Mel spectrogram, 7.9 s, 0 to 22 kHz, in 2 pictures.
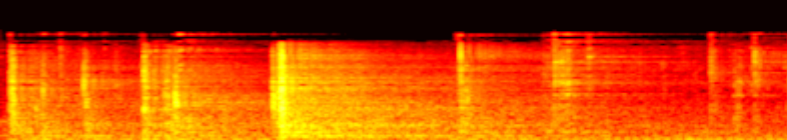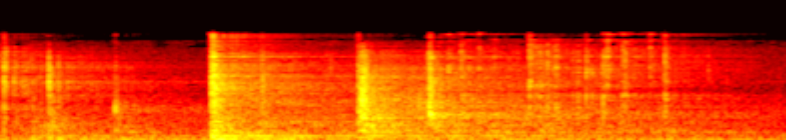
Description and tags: Clattering Keys 04 processed 01
clattering, metal, rattle, rattling, shake, shaked, shaking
